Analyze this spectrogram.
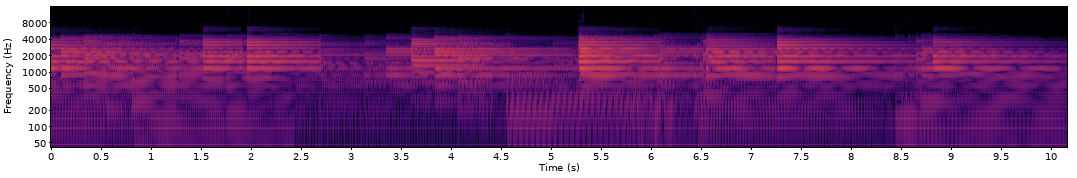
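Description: Harley Benton Fusion-III electric guitar played on a clean sound through the bridge humbucker in full humbucker mode. Ringing chords and notes change every second or two.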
